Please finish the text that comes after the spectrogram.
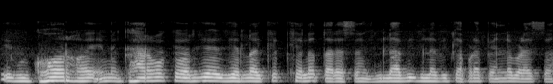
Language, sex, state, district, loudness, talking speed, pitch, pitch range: Bhojpuri, female, Bihar, Muzaffarpur, -16 LUFS, 175 wpm, 150 Hz, 145-160 Hz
